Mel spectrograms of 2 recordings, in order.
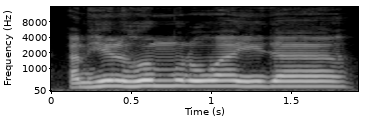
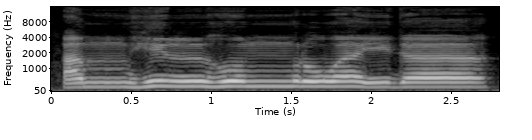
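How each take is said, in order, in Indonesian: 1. Frasa itu dibaca cepat dan tergesa-gesa. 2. Frasa itu dibaca pelan dan tenang. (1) "Tidak dibaca amhilhum ruwaida. Bukan begitu" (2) "tapi tenang"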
